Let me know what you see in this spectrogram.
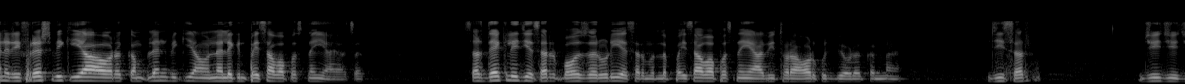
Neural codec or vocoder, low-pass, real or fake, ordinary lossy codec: none; none; real; none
